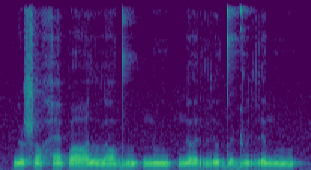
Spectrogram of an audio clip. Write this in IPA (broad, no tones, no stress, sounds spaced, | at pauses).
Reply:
ɳ ʌ ʂ ɒ h æ p ɑː lː ɒ d̪ uː p n̪ uː p n ʌː r ʊ d̪ ɜ ɖ u r ə n̪ uː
